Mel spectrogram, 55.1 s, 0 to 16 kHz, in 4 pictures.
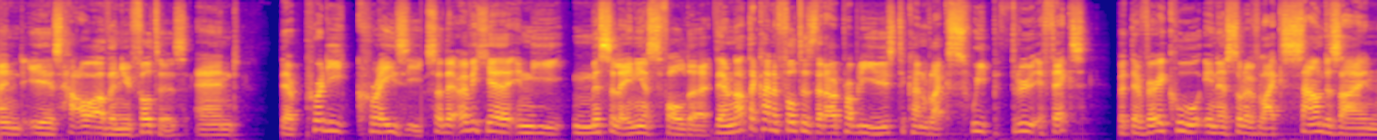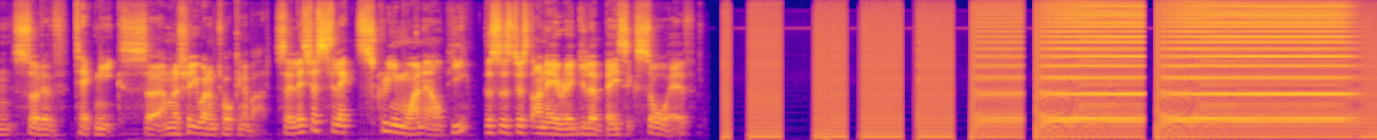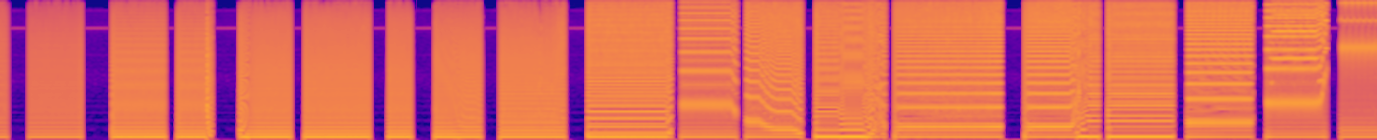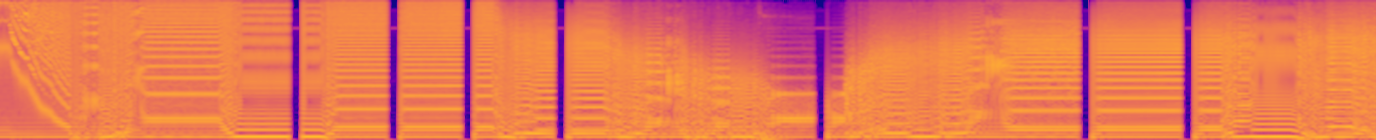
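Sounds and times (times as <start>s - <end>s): synth saw wave notes: 21.0s - 55.0s.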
